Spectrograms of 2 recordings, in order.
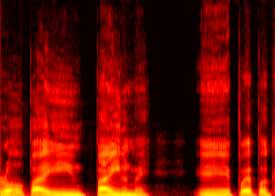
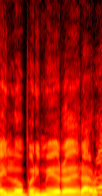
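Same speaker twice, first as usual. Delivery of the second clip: mock nagging yell; faster than usual. Tired husband imitating the yelling that greets him, mock nagging yell. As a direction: imitate endless yelling with a rolled wail.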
